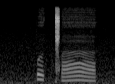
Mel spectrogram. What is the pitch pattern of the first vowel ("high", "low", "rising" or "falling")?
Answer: falling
